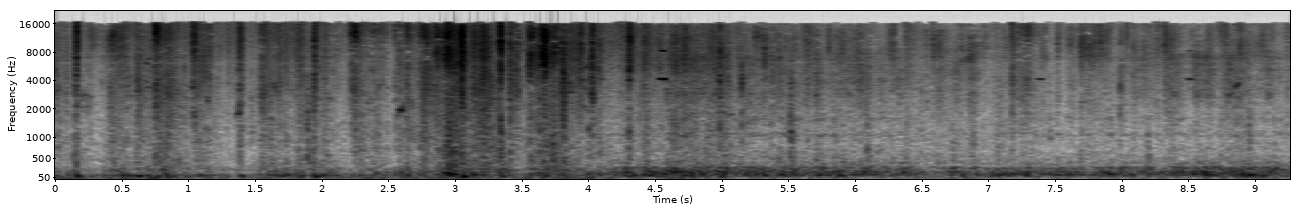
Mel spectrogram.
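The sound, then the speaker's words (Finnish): Horse hooves clip-clop in a steady, continuous rhythm at moderate loudness over a low rumbling background, with no one talking, as harnessed horses travel across Lake Kallavesi toward Kuopio in the spring ice season. “Isäntä valjastaa hevoset kevätjääden aikaan ja talosta saatellaan Kallaveden poikki Kuopioon.”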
